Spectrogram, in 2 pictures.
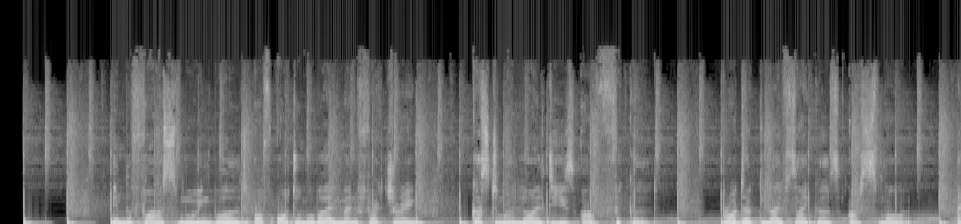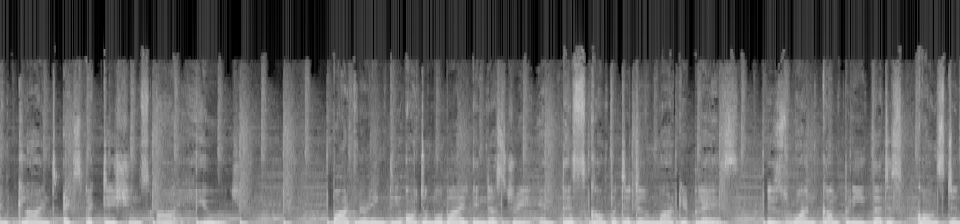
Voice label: Indian Accent, Male voice overs; foreign accent voiceovers

